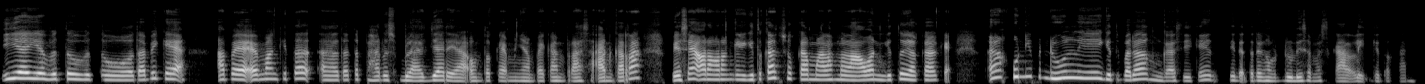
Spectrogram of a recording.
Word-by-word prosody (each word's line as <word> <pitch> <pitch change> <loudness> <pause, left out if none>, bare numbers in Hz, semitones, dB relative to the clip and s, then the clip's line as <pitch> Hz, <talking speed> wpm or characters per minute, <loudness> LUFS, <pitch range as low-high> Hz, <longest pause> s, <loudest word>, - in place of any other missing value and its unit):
Iya 285 +2 +8
iya, 265 -1 +6
betul 240 +1 +3
betul, 215 -2 -2 0.2
tapi 215 +6 0
kayak 250 -2 +3 0.4
apa 230 +2 -1
ya, 225 - +8
emang 250 +2 -1
kita, 255 +1 -4 0.2
eee, 205 -1 -1
tetep 220 +2 -5
harus 195 +1 -3
belajar 180 +2 +1
ya, 165 -2 -1
untuk 170 +1 -8
kayak 170 0 -5
menyampaikan 165 +1 -6
perasaan 160 0 -3
karena, 265 +12 +2 0.4
biasanya 205 +6 +3
orang-orang 230 0 +2
kayak 220 -1 -2
gitu 250 - -7
kan 285 +1 +4
suka 265 -3 -1
malah 220 0 +1
melawan 210 0 +4
gitu 215 +4 -1
ya, 210 - +3
Kak. 205 0 0
Kayak, - - -6 0.3
"Aku 330 +3 -2
nih 365 +1 -4
peduli," 300 -1 +3 0.2
gitu 225 -1 -1
padahal 230 +5 +2
enggak 170 -3 -5
sih 170 -1 -7
kayaknya 205 +1 -7
tidak 190 -1 -6
terdengar 170 -1 -5
peduli 165 0 -3
sama 165 -2 -9
sekali 145 -1 -7
gitu 150 -1 -17
kan. 145 +2 -22
205 Hz, 200 wpm, -19 LUFS, 170-240 Hz, 0.4 s, Iya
